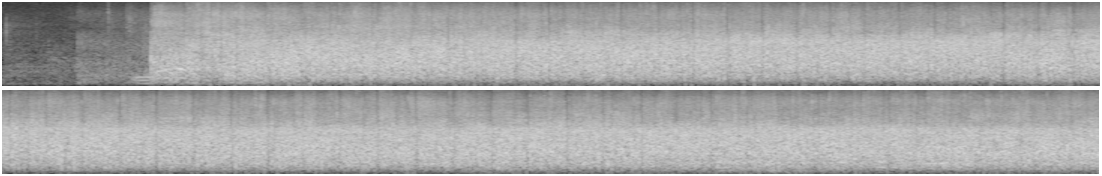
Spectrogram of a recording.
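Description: An audience applauds loudly and steadily in an echoing room.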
